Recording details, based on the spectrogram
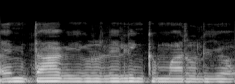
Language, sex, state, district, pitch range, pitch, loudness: Maithili, male, Bihar, Supaul, 130-140 Hz, 135 Hz, -15 LUFS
